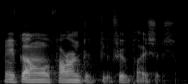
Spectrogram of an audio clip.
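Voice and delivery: low, soft mumble trailing away; lightly imitated film director, subdued; George Lucas. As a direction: drop the voice and fade out. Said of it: "How about a Lucas impression?".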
